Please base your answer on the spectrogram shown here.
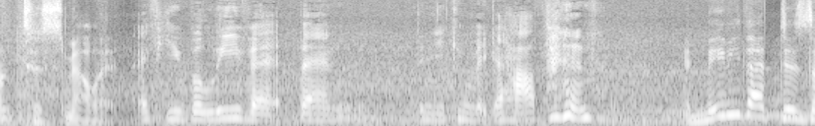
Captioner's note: laughing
